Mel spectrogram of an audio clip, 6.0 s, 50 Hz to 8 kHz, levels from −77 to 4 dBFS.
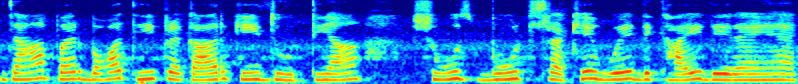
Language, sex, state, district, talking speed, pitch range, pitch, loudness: Hindi, female, Delhi, New Delhi, 150 wpm, 210-240 Hz, 225 Hz, -16 LUFS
